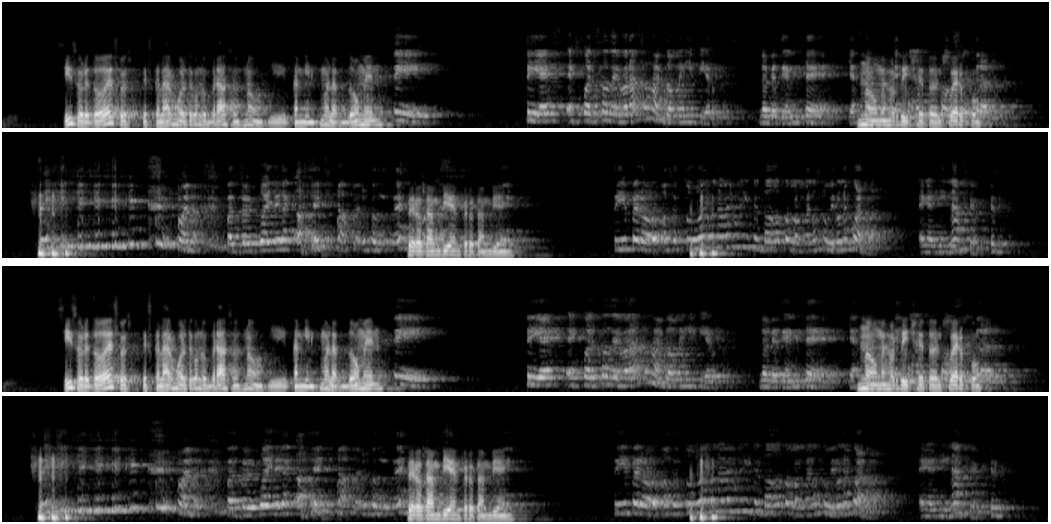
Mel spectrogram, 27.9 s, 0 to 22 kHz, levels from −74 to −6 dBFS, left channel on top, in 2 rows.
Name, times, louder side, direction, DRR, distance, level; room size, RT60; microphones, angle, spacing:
voice 1, 0.8-5.1 11.4-13.0 14.4-14.5 19.4-20.8, right 1 dB, 30° right, 11 dB, 0.9 m, -21 dB
voice 2, 5.2-5.7 7.0-9.7 10.1-13.2 14.4-19.4 19.8-20.1 20.6-20.8 22.1-25.7 26.2-27.3, left 1 dB, 30° left, 5 dB, 4.5 m, -34 dB
24.5 x 18.0 x 8.4 m, 1.1 s
head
